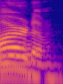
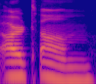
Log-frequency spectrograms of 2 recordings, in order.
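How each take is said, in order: First: It is said in a Midwestern American accent. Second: It is said carefully, following the spelled pronunciation. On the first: "Midwest accent on it" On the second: "he spelled it phonetically for me"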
